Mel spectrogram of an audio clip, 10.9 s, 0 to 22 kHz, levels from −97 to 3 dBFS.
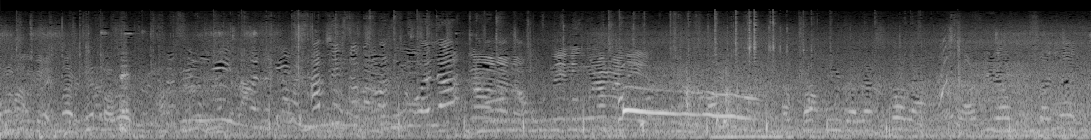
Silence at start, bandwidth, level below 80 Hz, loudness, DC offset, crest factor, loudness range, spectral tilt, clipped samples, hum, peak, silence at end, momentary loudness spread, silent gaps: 0 s; 16.5 kHz; -46 dBFS; -25 LUFS; under 0.1%; 18 dB; 6 LU; -5 dB/octave; under 0.1%; none; -6 dBFS; 0 s; 8 LU; none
